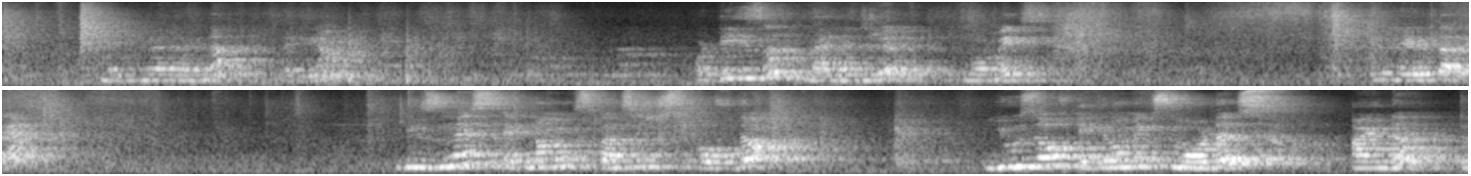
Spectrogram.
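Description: A woman speaks calmly and clearly, as if teaching, in a room with some echo.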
